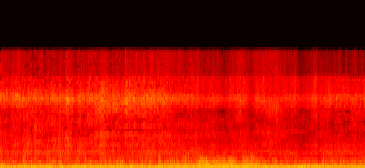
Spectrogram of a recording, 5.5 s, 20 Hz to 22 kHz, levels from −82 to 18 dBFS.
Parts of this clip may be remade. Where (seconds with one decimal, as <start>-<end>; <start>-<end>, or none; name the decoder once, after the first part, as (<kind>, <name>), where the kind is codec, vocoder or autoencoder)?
2.9-5.0 (autoencoder, DAC-VAE)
